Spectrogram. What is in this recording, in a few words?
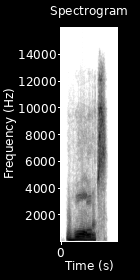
"wharves", Indian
